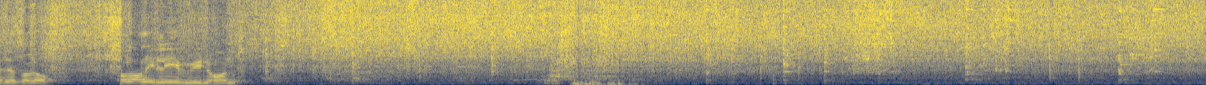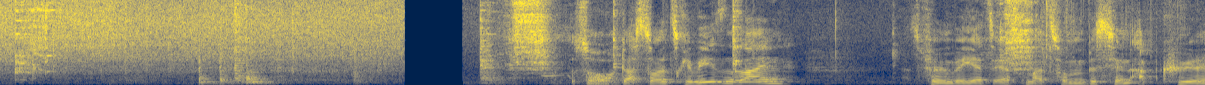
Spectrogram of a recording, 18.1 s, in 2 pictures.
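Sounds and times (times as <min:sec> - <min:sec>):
food sizzling on a griddle: 0:00.0 - 0:12.1
spatula scraping: 0:12.6 - 0:13.4, 0:16.5 - 0:17.2.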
